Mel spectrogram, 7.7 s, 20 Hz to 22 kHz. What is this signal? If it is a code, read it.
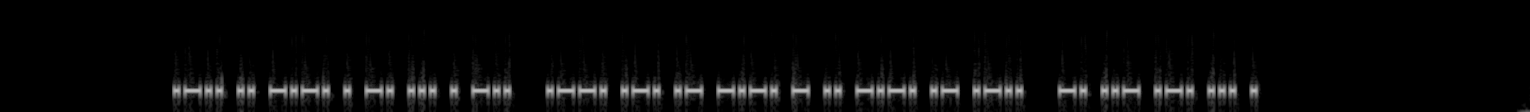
Morse code, heard as a keyed tone, about 46 wpm, 700 Hz. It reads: LICENSED PRACTICAL NURSE
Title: Practice QSO - Exchange 3 - More Info - 45wpm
